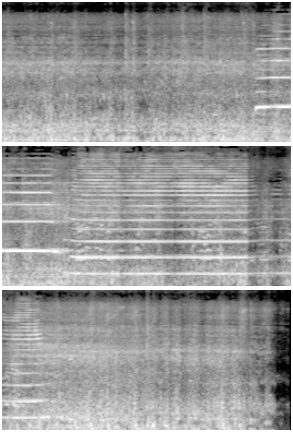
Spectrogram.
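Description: Passenger coaches of a train passing at speed, with a steady rolling and clatter of wheels on the rails. About four seconds in a train horn sounds: first a short single-note blast, then a longer blast of several notes together lasting about four seconds, with a brief break partway through. The sound cuts off abruptly near the end.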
